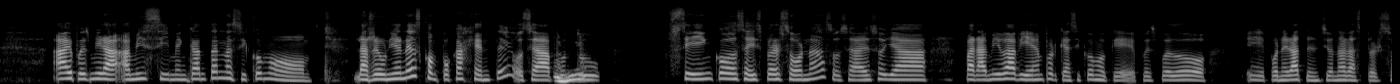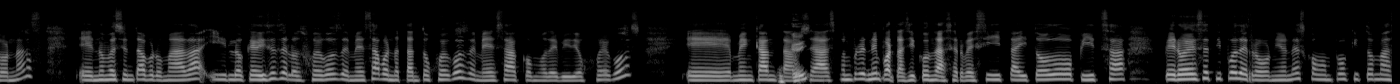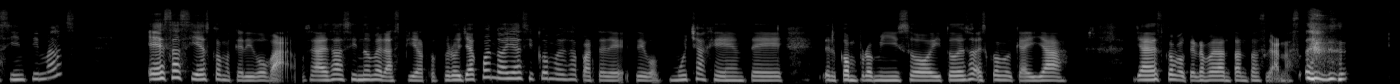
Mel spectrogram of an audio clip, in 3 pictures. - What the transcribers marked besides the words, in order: other background noise; laugh
- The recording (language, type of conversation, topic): Spanish, advice, ¿Cómo puedo decir que no a planes festivos sin sentirme mal?
- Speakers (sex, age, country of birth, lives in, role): female, 40-44, Mexico, Spain, user; male, 30-34, Mexico, France, advisor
